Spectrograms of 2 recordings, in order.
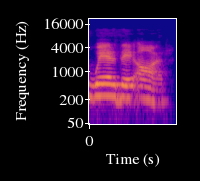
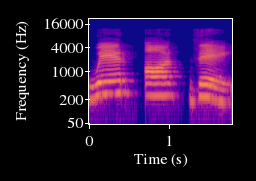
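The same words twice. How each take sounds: First: "where they are" run together, falling on "are"; wrong word-order example. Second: "Where are they" word by word, pausing after "Where"; correct question model. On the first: Teacher shows students what not to say, as a rejected example. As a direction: say "where they are" as one unbroken phrase, ending down. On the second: Teacher models asking about them, as a deliberate question. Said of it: "I say". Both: Shown as a demonstration.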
